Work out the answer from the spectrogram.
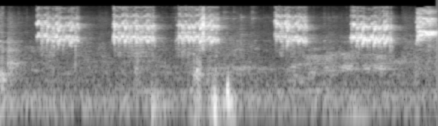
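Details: Young budgerigars, Australian parrot chicks, recorded in Pakistan, utter broad grating rasps about every second, with quiet gaps and a soft knock in between.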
